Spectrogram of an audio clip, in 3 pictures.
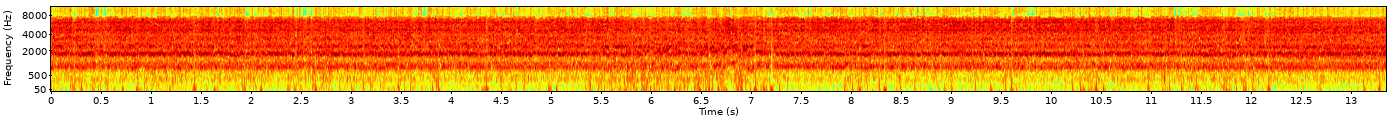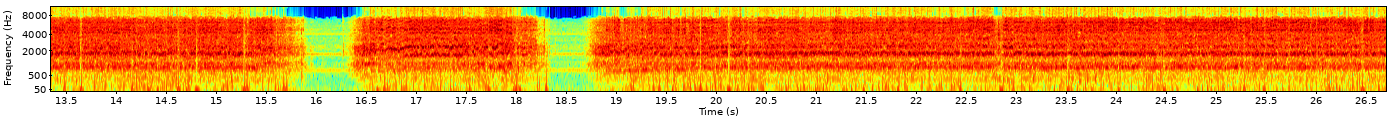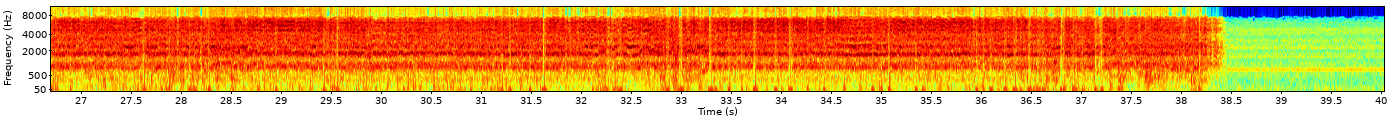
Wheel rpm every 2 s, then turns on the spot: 230, 230, 230, 240, 230, 230, 210, 180, 120, 110, 220, 230, 230, 230, 230, 230, 240, 230, 220, 60.
none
